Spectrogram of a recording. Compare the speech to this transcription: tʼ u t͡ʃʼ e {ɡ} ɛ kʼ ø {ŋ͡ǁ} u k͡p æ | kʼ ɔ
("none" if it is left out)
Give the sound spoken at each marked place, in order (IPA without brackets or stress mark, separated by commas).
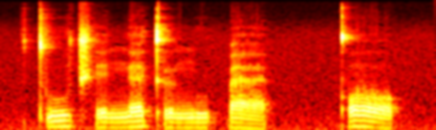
ŋ, ŋ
